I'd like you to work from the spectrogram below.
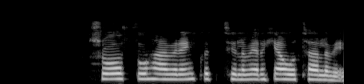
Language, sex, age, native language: Icelandic, female, 30-39, Icelandic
